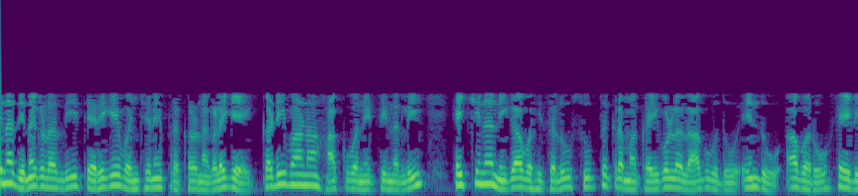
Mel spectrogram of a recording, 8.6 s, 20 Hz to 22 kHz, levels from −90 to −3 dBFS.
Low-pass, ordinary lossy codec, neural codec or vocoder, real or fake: 3.6 kHz; none; none; real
